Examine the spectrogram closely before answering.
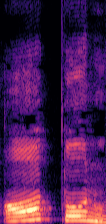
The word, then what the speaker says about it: অতনু: অতনু, তুমি কিন্তু ওকার উচ্চারণ করছো, অতনু, সেভাবে হচ্ছে উচ্চারণটা হবে।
